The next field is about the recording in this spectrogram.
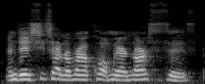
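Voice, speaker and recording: Forty-something woman ranting on her vlog, high voice, blunt and cussing a lot. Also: little pitch movement, rapid-fire, rough recording. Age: 40s. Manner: blunt, profane, repetitive, emphatic. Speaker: vlogger. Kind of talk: casual rant to camera.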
